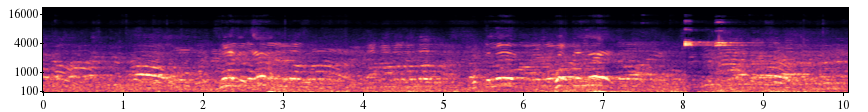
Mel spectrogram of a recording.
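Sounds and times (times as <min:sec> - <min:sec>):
crowd chatter: 0:00.0 - 0:10.0
referee's whistle blast: 0:08.0 - 0:08.8.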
